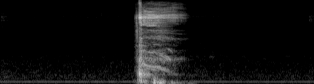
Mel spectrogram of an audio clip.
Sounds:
Cough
